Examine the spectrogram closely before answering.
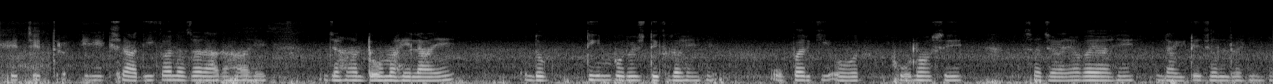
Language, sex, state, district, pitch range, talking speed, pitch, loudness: Hindi, female, Bihar, East Champaran, 180-195 Hz, 140 wpm, 185 Hz, -22 LUFS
